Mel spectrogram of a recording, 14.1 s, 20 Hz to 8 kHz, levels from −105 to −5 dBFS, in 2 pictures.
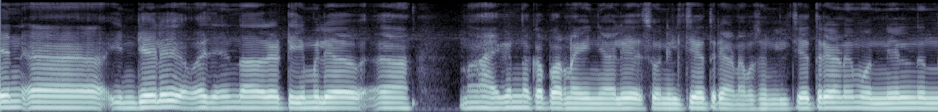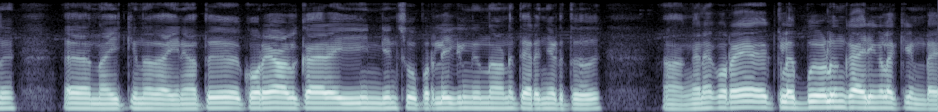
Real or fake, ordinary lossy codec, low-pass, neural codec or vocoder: real; none; 7.2 kHz; none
